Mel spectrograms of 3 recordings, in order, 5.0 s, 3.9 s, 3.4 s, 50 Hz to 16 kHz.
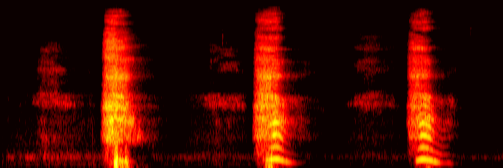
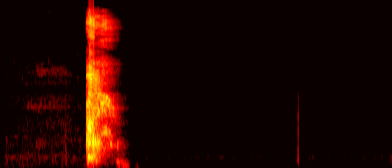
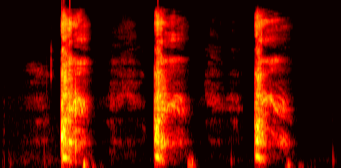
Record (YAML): exhalation_length: 5.0 s
exhalation_amplitude: 26730
exhalation_signal_mean_std_ratio: 0.31
cough_length: 3.9 s
cough_amplitude: 32767
cough_signal_mean_std_ratio: 0.18
three_cough_length: 3.4 s
three_cough_amplitude: 32767
three_cough_signal_mean_std_ratio: 0.3
survey_phase: beta (2021-08-13 to 2022-03-07)
age: 18-44
gender: Female
wearing_mask: 'No'
symptom_none: true
smoker_status: Never smoked
respiratory_condition_asthma: false
respiratory_condition_other: false
recruitment_source: REACT
submission_delay: 2 days
covid_test_result: Negative
covid_test_method: RT-qPCR
influenza_a_test_result: Negative
influenza_b_test_result: Negative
